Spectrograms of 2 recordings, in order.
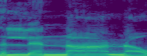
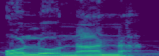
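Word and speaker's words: Olonana: his younger brother now much more famously known as lenana was actually olona to give it the correct maasai pronunciation he was a great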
